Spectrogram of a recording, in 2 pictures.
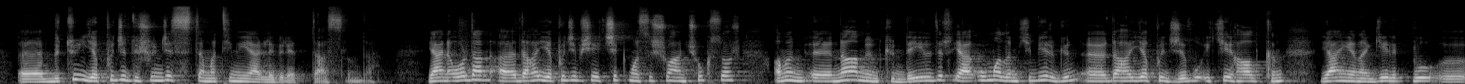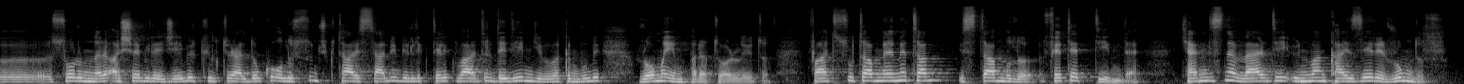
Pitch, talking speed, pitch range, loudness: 155 Hz, 135 wpm, 140-170 Hz, -22 LUFS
